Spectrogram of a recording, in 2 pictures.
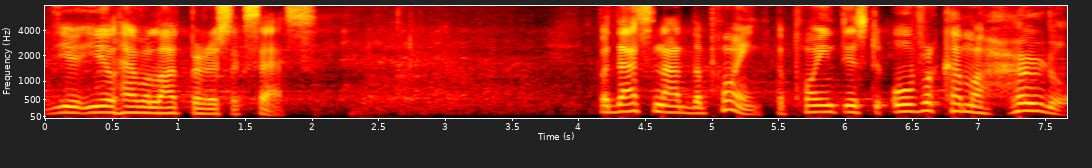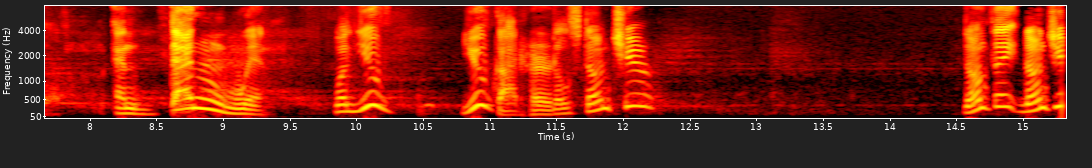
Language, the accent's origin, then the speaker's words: English; India; I was born in India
